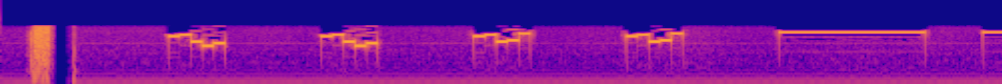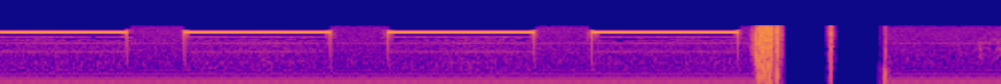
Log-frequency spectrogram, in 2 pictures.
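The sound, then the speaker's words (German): A radio pager follow-up alarm for an emergency in Rudelstadt: four quick groups of chirping tones, then a steady high tone repeating in long pulses with brief gaps, bracketed by short bursts of static at start and end. “Folgealarmierung.”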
